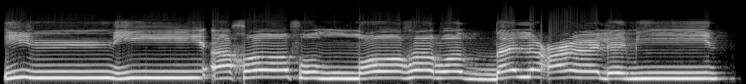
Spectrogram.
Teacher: عین کی آواز نکالنی ہے اور عین کے اوپر کھڑی حرکات ہے، تو ہم یہاں 2 یا 3 عدد کے برابر کھینچیں گے۔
